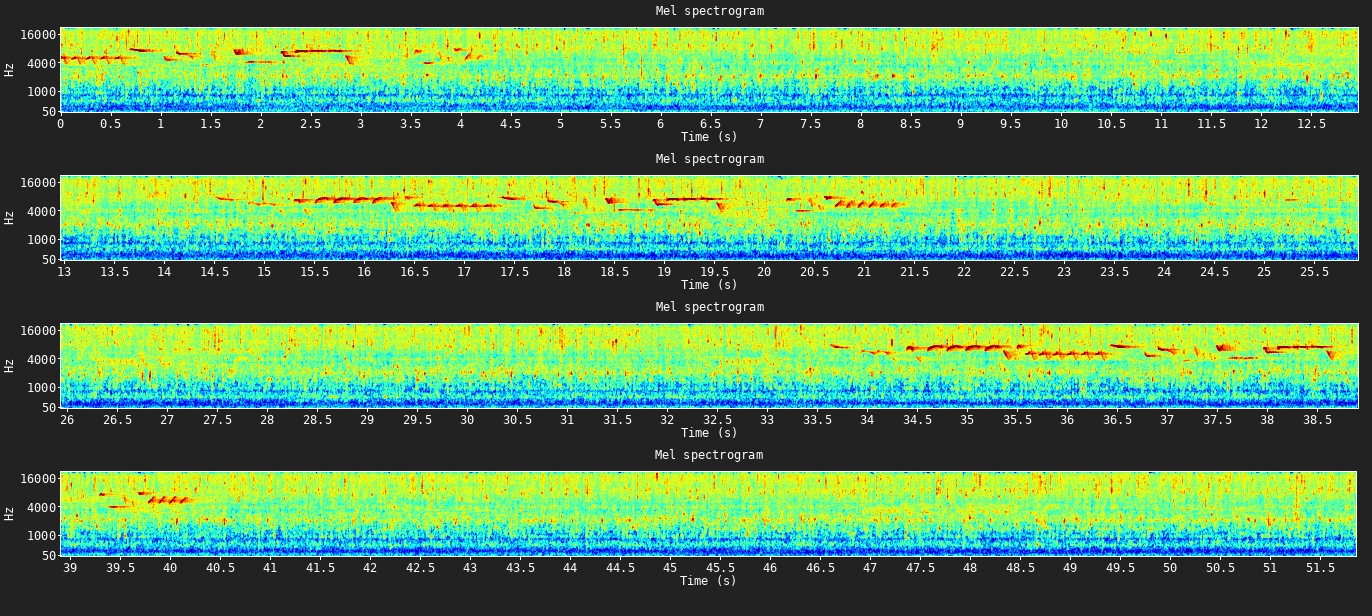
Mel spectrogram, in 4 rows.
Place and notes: {
  "title": "Court-St.-Étienne, Belgique - Ry Sainte-Gertrude stream",
  "date": "2016-07-06 12:10:00",
  "description": "The ry Sainte-Gertrude river, a small stream in the woods. Very quiet ambience, woods, water and birds.",
  "latitude": "50.61",
  "longitude": "4.57",
  "altitude": "136",
  "timezone": "Europe/Brussels"
}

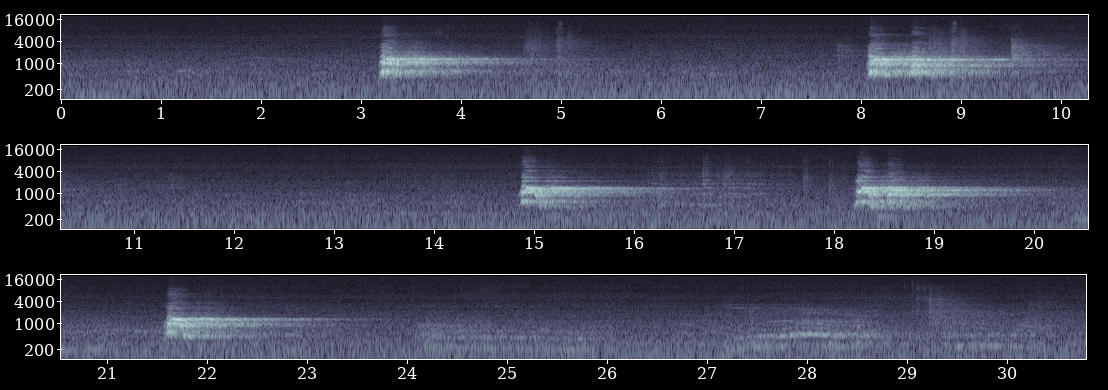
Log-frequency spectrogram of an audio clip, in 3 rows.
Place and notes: {
  "title": "Ascolto il tuo cuore, città. I listen to your heart, city. Several chapters **SCROLL DOWN FOR ALL RECORDINGS** - Terrace late December round 2 p.m. and barking Lucy in the time of COVID19",
  "date": "2021-12-28 14:20:00",
  "description": "\"Terrace late December round 2 p.m. and barking Lucy in the time of COVID19\" Soundscape\nChapter CLXXXIII of Ascolto il tuo cuore, città. I listen to your heart, city\nTuesday December 28th 2021. Fixed position on an internal terrace at San Salvario district Turin, About one year and four months after emergency disposition due to the epidemic of COVID19.\nStart at 2:20 p.m. end at 2:57 p.m. duration of recording 36'55''.",
  "latitude": "45.06",
  "longitude": "7.69",
  "altitude": "245",
  "timezone": "Europe/Rome"
}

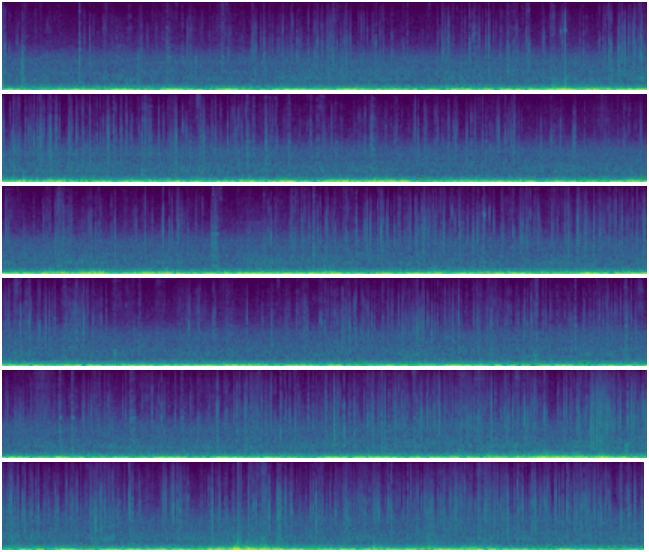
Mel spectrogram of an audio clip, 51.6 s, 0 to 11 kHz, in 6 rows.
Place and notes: {
  "title": "path of seasons, Piramida, Maribor - soft rain, umbrella",
  "date": "2013-12-25 14:10:00",
  "latitude": "46.57",
  "longitude": "15.65",
  "altitude": "373",
  "timezone": "Europe/Ljubljana"
}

